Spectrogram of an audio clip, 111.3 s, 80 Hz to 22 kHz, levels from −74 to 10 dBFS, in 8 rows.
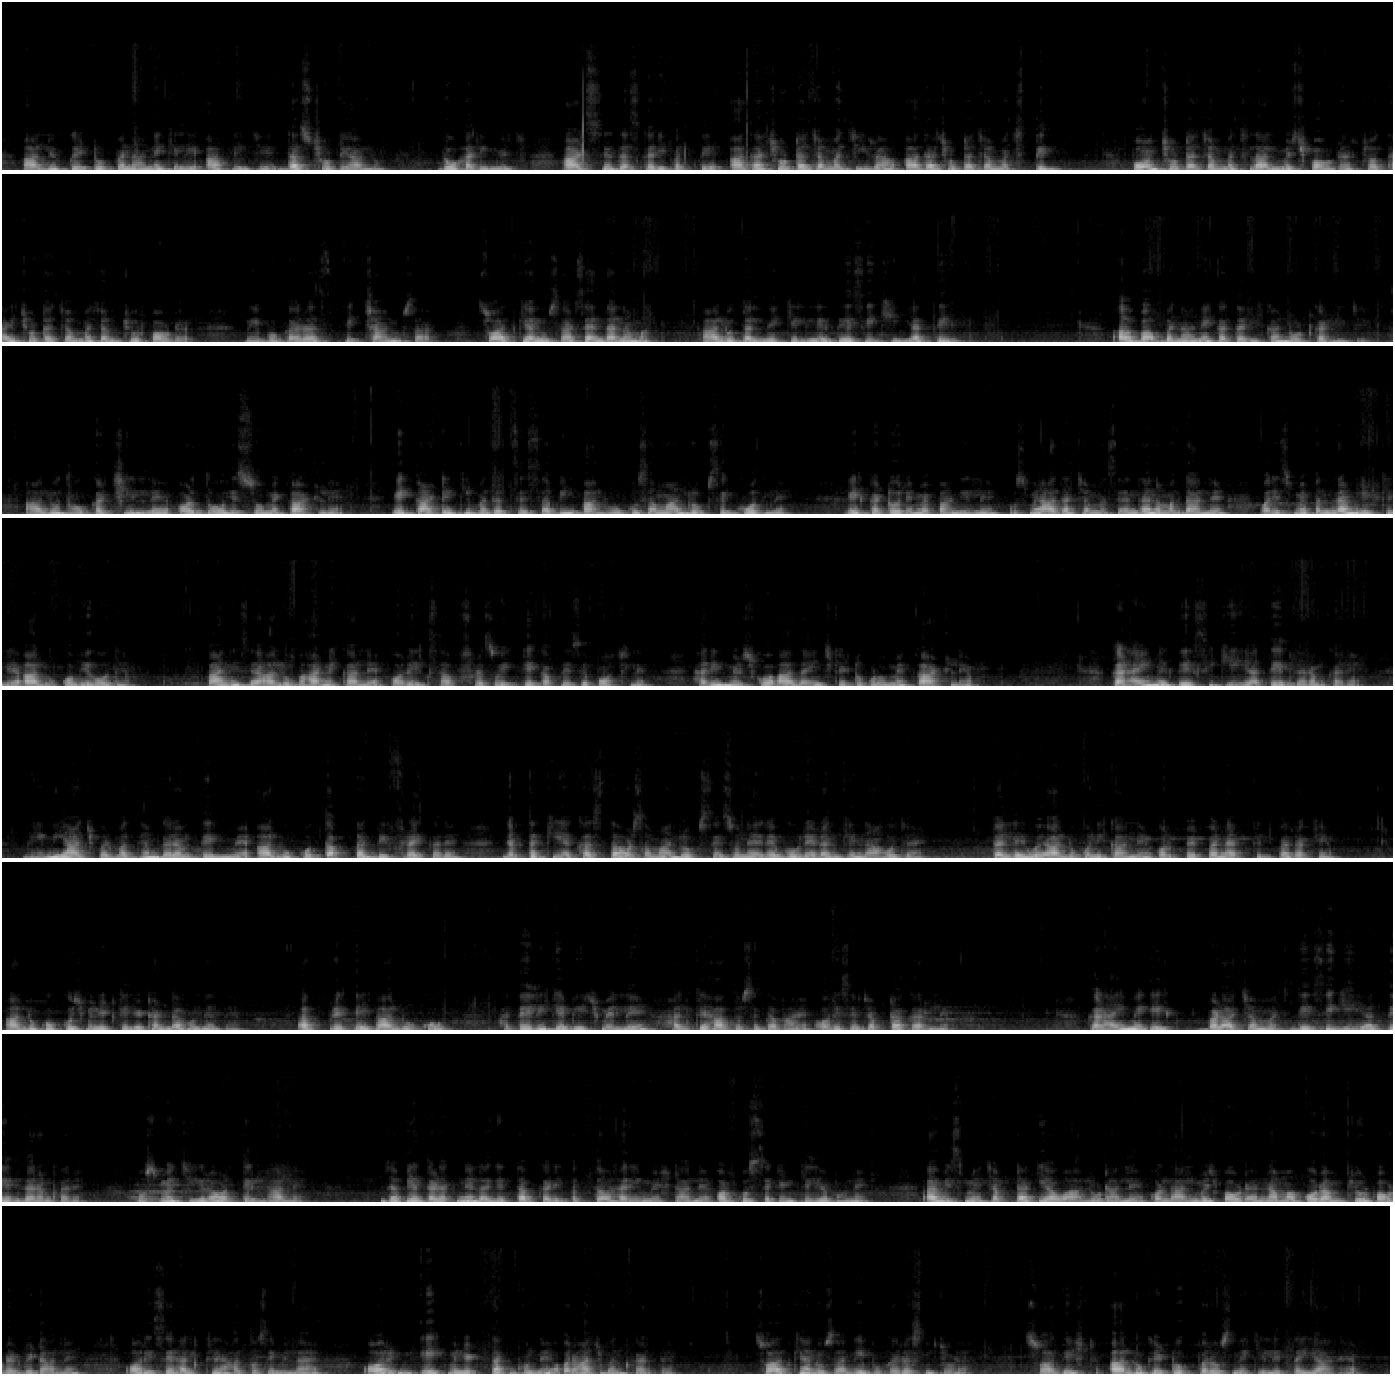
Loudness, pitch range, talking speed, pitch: -27 LUFS, 185-250 Hz, 155 wpm, 205 Hz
